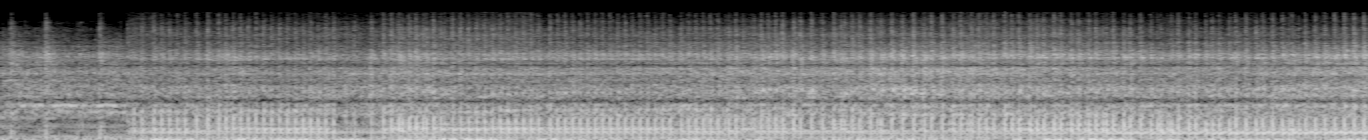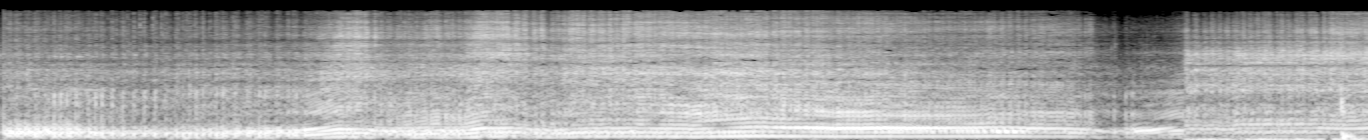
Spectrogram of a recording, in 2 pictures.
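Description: Husqvarna dirt bike engine running under way, steady and moderate at first; about halfway through it gets suddenly louder, revving with the pitch rising and falling as the throttle is worked, with a brief drop near the end.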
